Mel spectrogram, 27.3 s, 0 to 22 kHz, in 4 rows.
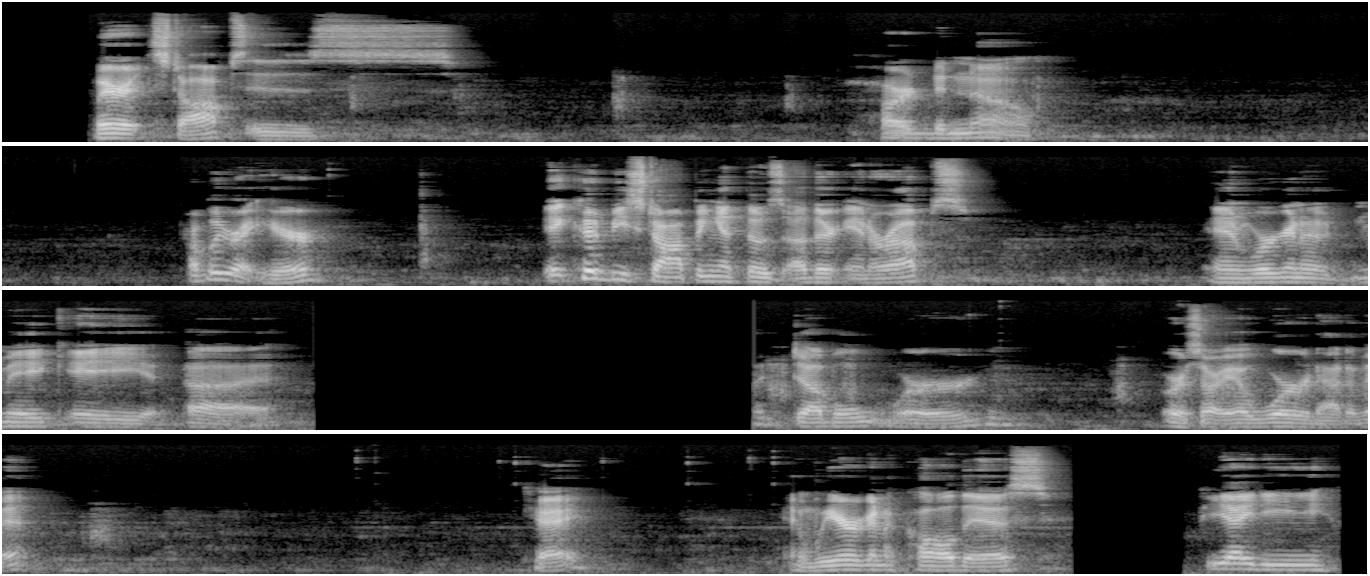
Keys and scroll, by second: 9.5 c, 12.6 b, 15.2-16.0 scroll, 16.0 b, 16.4 scroll, 24.8 l, 26.2-27.3 typing.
